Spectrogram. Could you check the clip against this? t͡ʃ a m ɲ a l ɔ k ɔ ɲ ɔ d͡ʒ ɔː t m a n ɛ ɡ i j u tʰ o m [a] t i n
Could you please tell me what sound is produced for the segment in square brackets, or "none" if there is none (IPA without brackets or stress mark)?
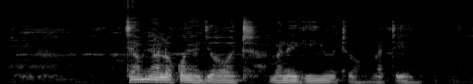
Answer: a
